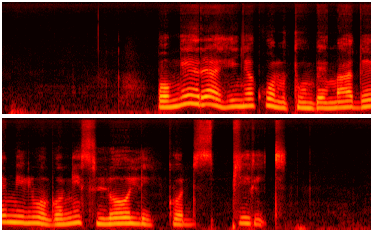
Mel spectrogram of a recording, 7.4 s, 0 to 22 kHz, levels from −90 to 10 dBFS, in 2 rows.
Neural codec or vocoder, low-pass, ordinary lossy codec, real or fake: codec, 44.1 kHz, 2.6 kbps, SNAC; none; none; fake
